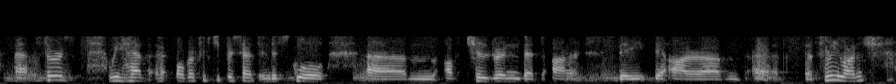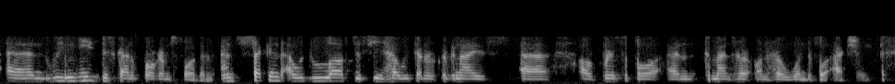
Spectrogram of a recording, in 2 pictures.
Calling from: New York, United States; I'm calling from the Lower East Side in Manhattan

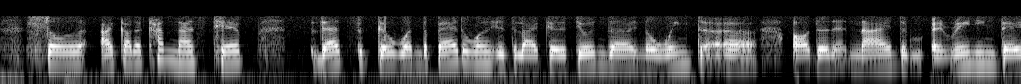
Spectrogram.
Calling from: China; English is a second language; moved away; I was from China, so when I arrived first time in Flushing, I think early 1990s, so I only job I can get is deliver food

